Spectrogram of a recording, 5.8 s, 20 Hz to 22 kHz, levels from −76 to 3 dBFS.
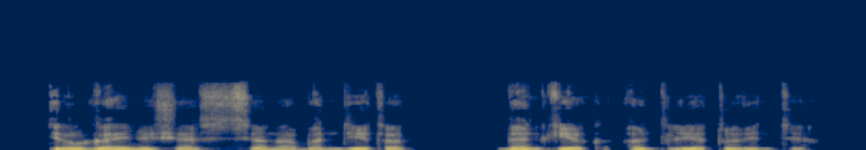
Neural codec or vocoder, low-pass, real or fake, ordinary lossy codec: none; 9.9 kHz; real; MP3, 64 kbps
